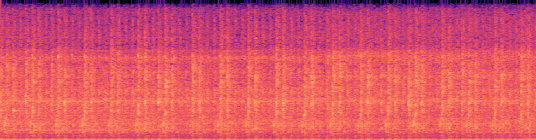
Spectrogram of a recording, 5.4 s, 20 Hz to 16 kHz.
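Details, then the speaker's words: John Deere 317 lawn tractor after engine reinstall, just started, choke off, air cleaner not yet fitted: slow deep uneven putter about four chugs a second, barely holding on; idle speed needs increasing. "so i took the choke off so it runs i definitely think we got to increase the speed here"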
